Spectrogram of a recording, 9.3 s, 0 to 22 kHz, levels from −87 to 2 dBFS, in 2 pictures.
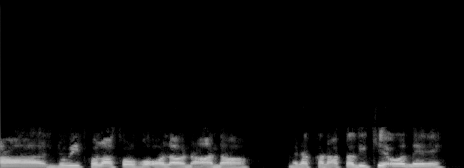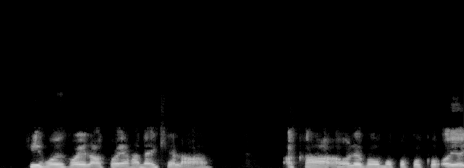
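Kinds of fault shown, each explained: Nothing stood out on listening to this speech clip.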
